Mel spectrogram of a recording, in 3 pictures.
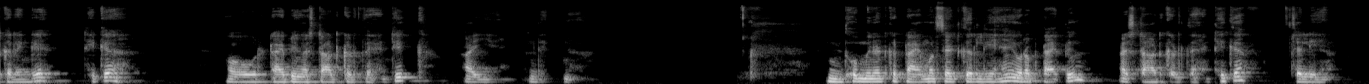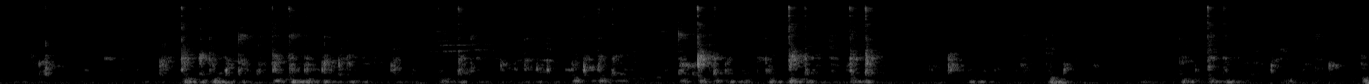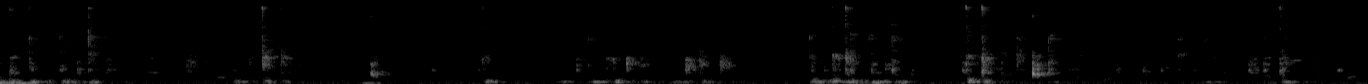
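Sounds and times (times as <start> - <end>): keyboard typing clicks: 14.0 - 40.9.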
